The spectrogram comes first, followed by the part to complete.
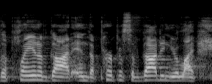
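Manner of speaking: usual speaking voice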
